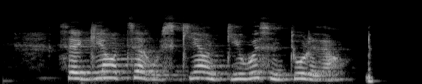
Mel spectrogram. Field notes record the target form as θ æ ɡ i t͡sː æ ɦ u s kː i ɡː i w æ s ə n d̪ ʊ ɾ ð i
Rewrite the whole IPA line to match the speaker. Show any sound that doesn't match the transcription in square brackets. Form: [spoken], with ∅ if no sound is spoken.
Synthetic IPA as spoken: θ æ ɡ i t͡sː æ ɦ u s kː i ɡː i w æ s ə n [t̪] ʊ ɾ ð [æ]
